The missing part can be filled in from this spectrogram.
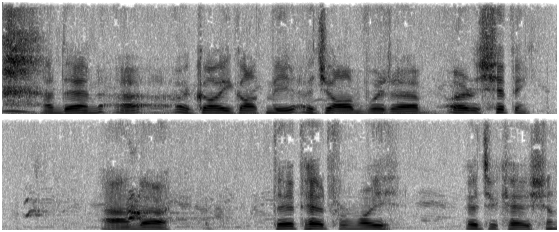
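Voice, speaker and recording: A voice with a Cork accent speaks at a fairly slow pace and with fairly even intonation. Background noise is noticeable. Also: man. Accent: Cork Irish. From Ireland, Cork. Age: 70s. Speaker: retired lighthouse keeper and charity fundraiser. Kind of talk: interview, personal storytelling. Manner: halting.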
